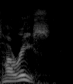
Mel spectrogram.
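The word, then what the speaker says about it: charis (χάρις): In the original language, in the Greek, in the original language, that word is charis, spelled C-H-A. I guess it's not spelled that. In English it's spelled that way, but it's charis.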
